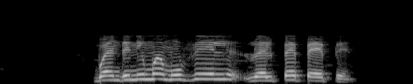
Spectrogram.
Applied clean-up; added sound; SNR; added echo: none; none; none; none.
